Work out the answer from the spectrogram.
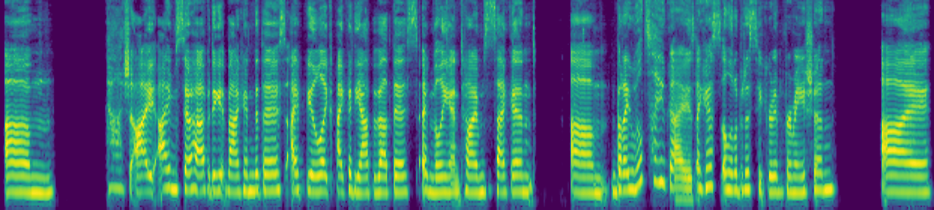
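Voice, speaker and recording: A woman's voice: on the high side, fairly bright tone, no room sound. A woman storyteller and voice actor who narrates fantasy and chats to her listeners, recorded close up. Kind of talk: scripted fantasy narration and casual chat to listeners.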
